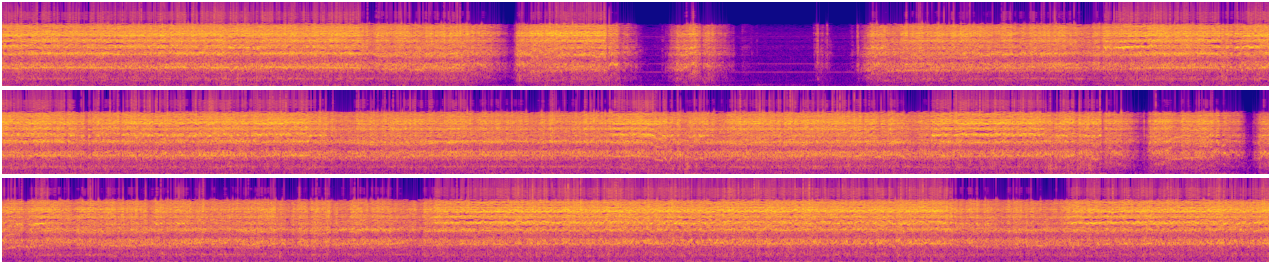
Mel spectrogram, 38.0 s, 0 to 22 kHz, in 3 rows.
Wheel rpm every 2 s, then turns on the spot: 230, 230, 160, 60, 90, 220, 220, 220, 220, 220, 210, 200, 110, 210, 220, 210, 210, 210, 210.
none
